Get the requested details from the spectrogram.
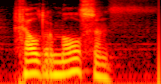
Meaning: a village and former municipality of West Betuwe, Gelderland, Netherlands
- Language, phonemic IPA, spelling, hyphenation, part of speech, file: Dutch, /ˌɣɛl.dərˈmɑl.sə(n)/, Geldermalsen, Gel‧der‧mal‧sen, proper noun, Nl-Geldermalsen.ogg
